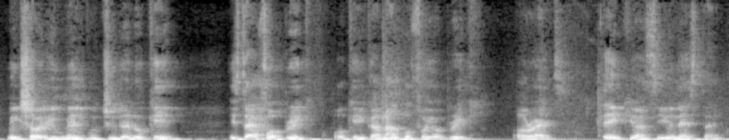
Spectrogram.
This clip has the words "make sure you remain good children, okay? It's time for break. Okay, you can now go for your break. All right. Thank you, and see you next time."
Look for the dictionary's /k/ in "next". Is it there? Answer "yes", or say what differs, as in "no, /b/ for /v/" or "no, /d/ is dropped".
yes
